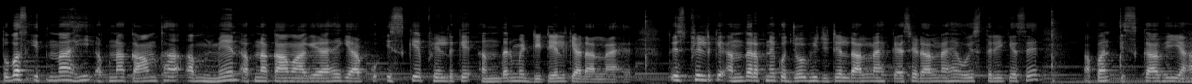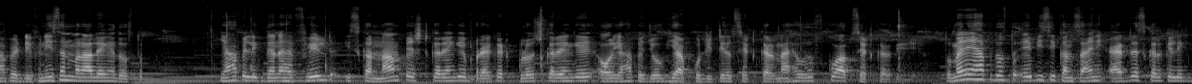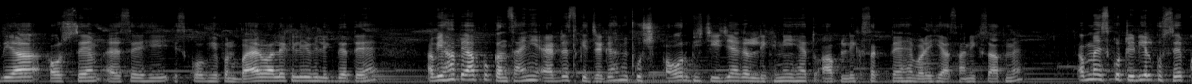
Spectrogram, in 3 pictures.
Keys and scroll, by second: 9.1 ctrl+c, 14.8 Tab, 15.9 ctrl+v, 20.9 space, 28.0 ctrl+c, 31.1 ctrl+v, 34.4 ctrl+s.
